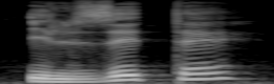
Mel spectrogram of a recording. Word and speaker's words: étaient: nous étions, vous étiez, ils étaient, elles étaient. All right, so exactly the same rule. Remember, final S here, here, final T, and then here, E-N-T. You don't pronounce them.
